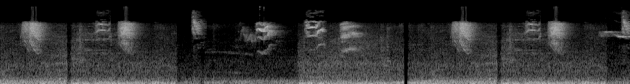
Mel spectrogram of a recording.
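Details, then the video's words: A female double-collared seedeater calling persistently, used to stimulate males to sing, gives short, high, squeaky chip calls roughly every half second to second over a steady low hum. "fêmea de papa capim chamando muito"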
